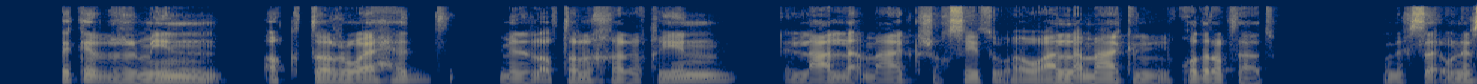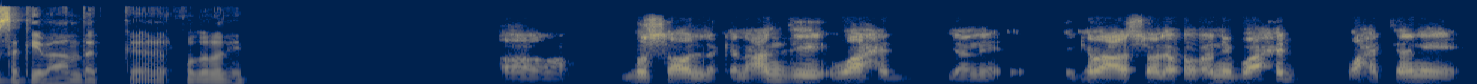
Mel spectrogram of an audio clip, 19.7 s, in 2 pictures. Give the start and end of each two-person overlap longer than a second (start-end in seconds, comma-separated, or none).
none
